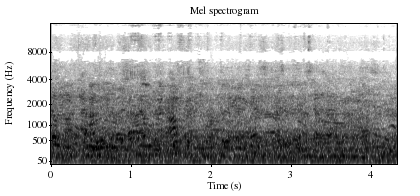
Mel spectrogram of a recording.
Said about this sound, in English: And as you can see, the parking lot's full. There's probably about 500 people in there. And it's a good time had by all. All right, the card show right now. We're entering here at Orlando Gardens. Got a pretty good crowd right here.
